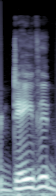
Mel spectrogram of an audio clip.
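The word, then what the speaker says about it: d4vd: First of all, cars registered in Texas to a somewhat notable singer, a guy who goes by the moniker David, but it's spelled D4 VD.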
